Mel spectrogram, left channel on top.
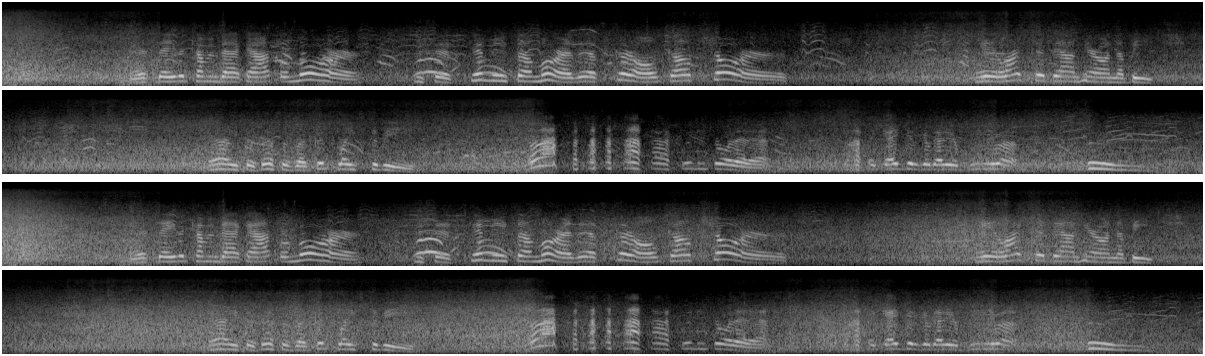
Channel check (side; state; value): both; normal; correlation 0.78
